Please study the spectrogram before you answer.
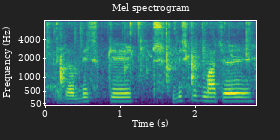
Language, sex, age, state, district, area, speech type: Nepali, male, 18-30, West Bengal, Alipurduar, rural, spontaneous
